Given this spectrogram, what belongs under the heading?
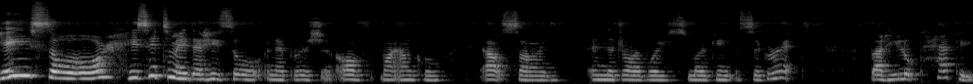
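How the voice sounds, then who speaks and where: A fairly high-pitched woman's voice in a New Zealand accent, dark and mellow in tone, at a moderate pace with ordinary pitch variation. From New Zealand, Auckland. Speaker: vlogger. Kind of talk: casual storytelling vlog. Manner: casual, hesitant with fillers.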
